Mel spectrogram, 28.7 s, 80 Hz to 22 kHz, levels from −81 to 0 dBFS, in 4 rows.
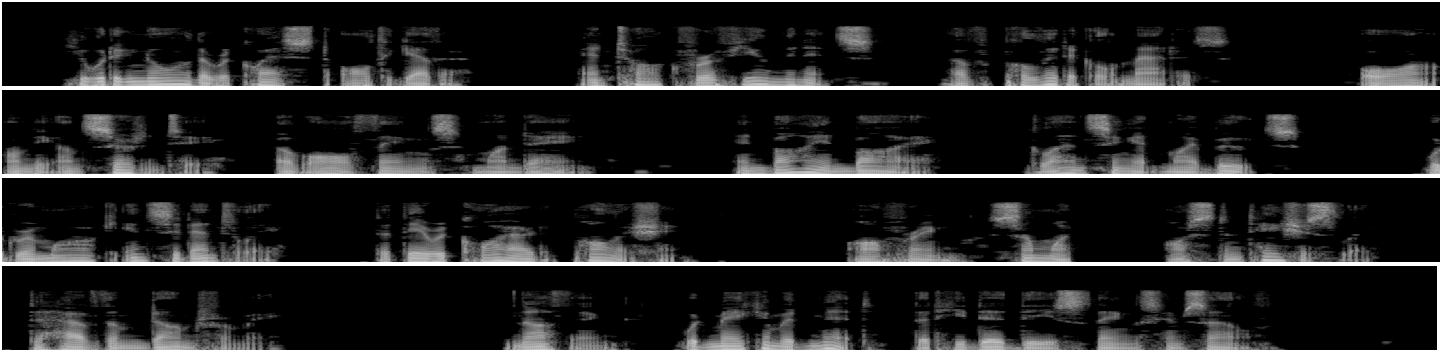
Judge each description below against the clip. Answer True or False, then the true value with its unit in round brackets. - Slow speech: True (120 wpm)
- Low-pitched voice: True (95 Hz)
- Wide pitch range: False (4.0 semitones)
